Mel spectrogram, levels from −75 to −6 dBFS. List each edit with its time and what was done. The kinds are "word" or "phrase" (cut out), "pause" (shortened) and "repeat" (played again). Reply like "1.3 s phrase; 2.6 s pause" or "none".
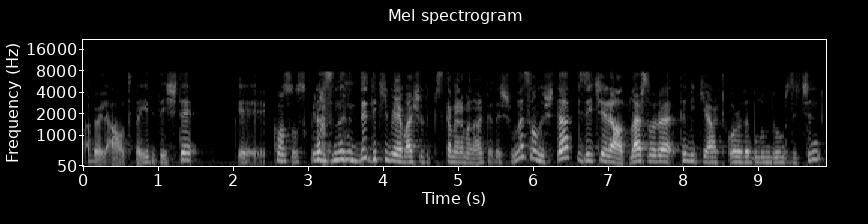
none

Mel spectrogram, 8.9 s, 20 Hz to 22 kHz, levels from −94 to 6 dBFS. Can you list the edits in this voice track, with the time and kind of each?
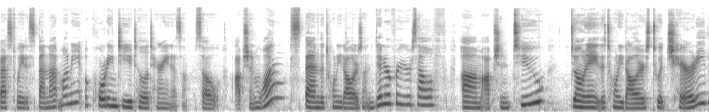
2.8 s pause; 5.7 s pause

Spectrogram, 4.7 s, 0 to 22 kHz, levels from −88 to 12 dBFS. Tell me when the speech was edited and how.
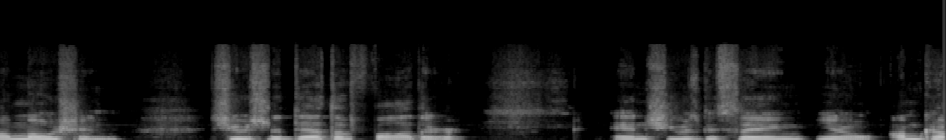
1.4 s word; 1.8 s word; 3.5 s word

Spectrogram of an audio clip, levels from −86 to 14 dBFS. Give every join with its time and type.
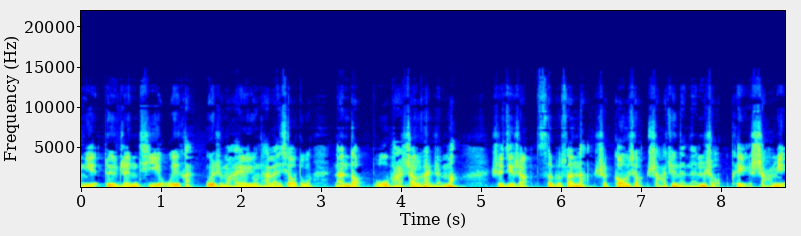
none

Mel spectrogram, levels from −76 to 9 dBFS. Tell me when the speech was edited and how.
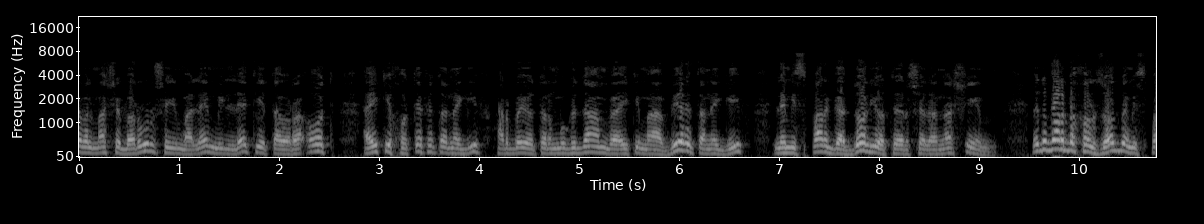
none

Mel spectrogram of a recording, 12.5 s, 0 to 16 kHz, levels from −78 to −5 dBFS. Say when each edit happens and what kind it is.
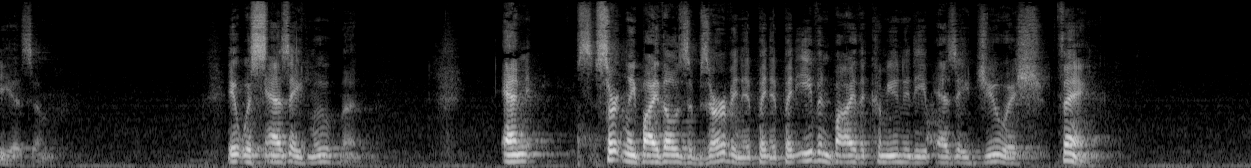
2.6 s word; 3.0 s word; 5.8 s phrase; 7.7 s repeat; 9.3 s phrase; 10.5 s pause

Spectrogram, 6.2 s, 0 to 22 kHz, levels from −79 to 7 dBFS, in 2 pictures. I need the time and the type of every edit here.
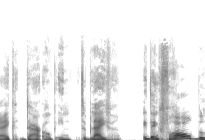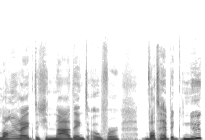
none

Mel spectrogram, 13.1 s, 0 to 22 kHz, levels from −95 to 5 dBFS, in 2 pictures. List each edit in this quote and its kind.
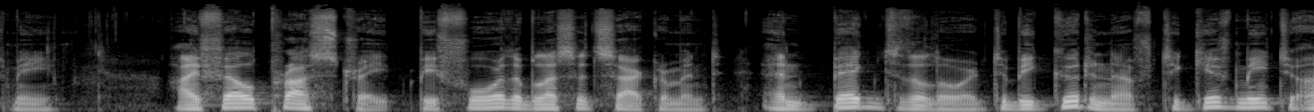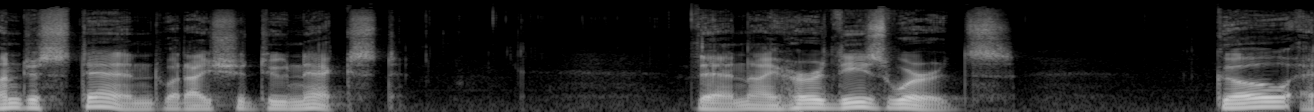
3.7 s pause

